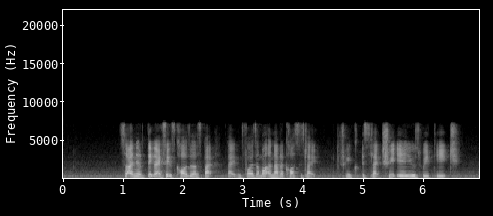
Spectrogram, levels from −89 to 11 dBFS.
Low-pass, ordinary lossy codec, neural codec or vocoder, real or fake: 7.2 kHz; none; none; real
